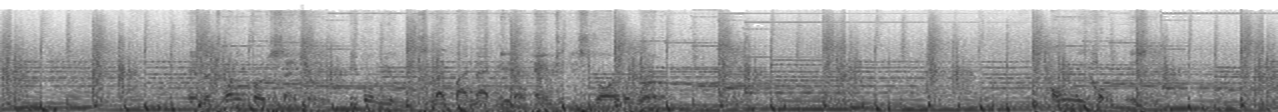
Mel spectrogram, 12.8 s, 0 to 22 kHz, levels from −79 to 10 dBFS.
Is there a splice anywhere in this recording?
no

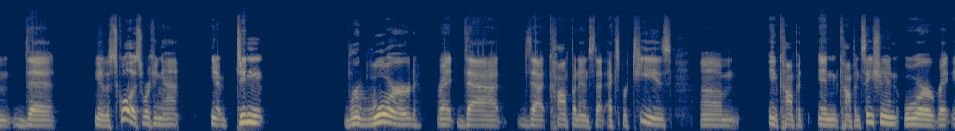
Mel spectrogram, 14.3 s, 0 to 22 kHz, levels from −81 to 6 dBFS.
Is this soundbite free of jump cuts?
yes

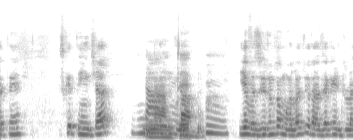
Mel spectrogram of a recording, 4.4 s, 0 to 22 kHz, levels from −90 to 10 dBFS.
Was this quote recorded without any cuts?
no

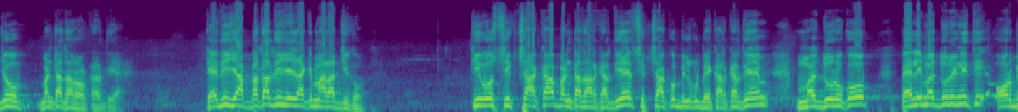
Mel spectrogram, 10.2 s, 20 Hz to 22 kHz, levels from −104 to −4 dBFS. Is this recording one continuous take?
yes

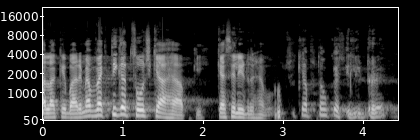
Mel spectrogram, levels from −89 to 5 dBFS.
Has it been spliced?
yes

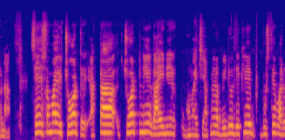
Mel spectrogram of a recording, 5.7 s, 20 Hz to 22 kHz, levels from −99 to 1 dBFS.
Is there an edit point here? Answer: no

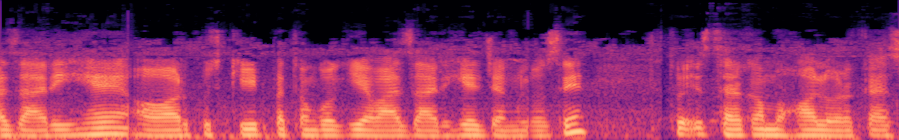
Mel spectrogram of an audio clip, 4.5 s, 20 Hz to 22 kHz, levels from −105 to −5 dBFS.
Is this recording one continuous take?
yes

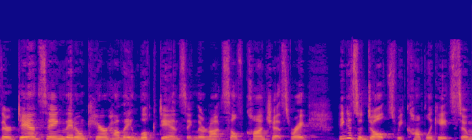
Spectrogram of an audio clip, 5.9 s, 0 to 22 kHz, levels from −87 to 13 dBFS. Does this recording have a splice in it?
no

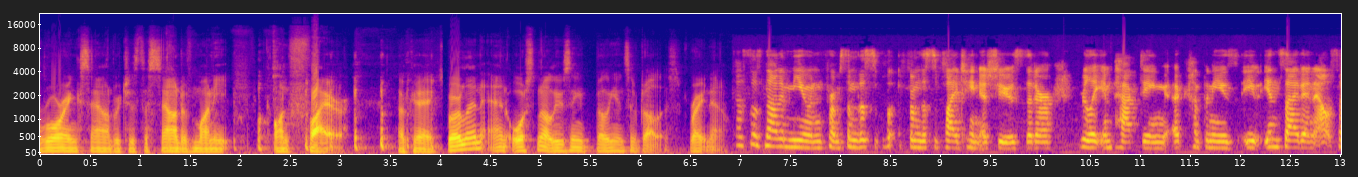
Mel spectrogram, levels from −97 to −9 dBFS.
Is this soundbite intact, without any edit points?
no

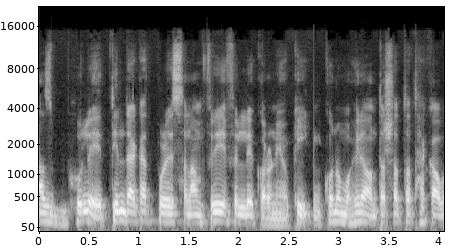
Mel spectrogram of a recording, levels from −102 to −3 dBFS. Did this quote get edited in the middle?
yes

